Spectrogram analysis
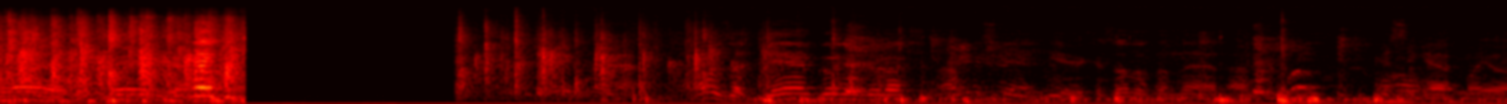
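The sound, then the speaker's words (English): A short burst of audience applause welcoming a music producer introduced to perform, many hands clapping densely and fairly loudly, cuts off after a second or so; after a brief silence, someone starts talking. “So let's have a rousing round of applause, for he will accept no less,”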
